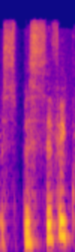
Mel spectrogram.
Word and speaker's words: specific: Pacific, and then just add an S sound in the beginning.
